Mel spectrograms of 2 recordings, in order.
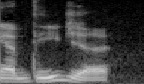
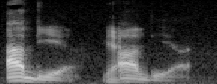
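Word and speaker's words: Avdija: I think Denny Abdija, if I'm saying that right. – Nope, but that's okay. – can we get an update? Abdija. If we can get that right.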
